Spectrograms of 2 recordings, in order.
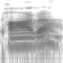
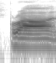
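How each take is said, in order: First: The word is said as two syllables. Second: The word is said as one syllable. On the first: "instead of para" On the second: "pra instead of para"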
